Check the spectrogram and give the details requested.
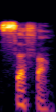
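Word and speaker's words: שפה: C'est un he muet. C'est un peu comme le e muet en français.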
